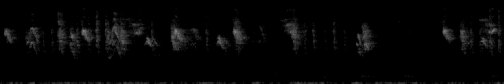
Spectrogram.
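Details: Feeding birds named as azure-winged magpie, sparrow, great tit and brown-eared bulbul: loud, overlapping high chirps and harsh squeaky notes tumbling almost without a break.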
